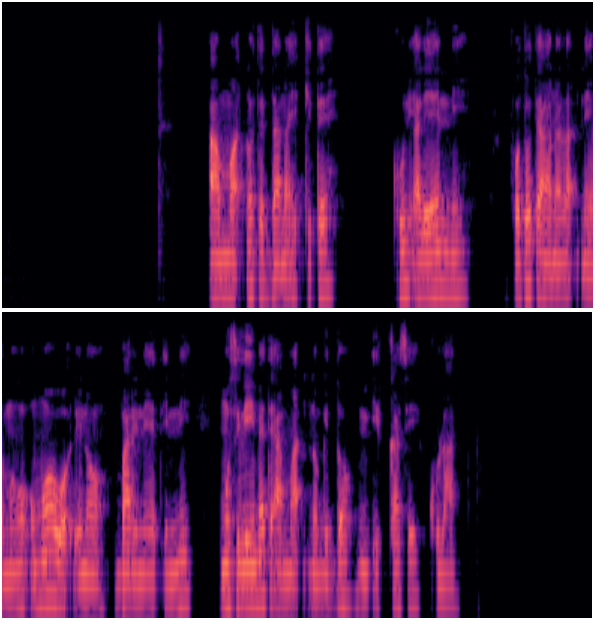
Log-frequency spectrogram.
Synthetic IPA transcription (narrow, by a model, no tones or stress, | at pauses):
ʔɐmːɐʔːɔt̪ɛd̪ɐnɐ̰ɪ̰kːɪt̪ɛ | kʊnɪ̰ʔɐ̰leːnːɪ | fɔt̪ɔt̪ɛhanɐlɐ̰ʔneːmʊhʊʔʊ̰mowwɔʔɪnobɐɾɪne̞ːt̪ʼɪnːɪ | mʊsliːmɛt̪ɛ̰ɐmːɐ̰ʔːɔɡɪd̪ːɔɪkːɐsɪkʰʊlɐn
